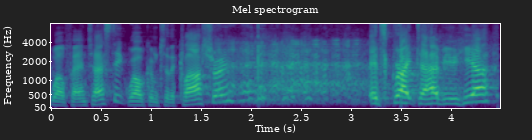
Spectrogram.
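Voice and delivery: high and loud, laughing through it; mock cheerful kid. Imagined Morris welcomes the new teacher, high, loud and laughing. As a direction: play the dream student, laughing.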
